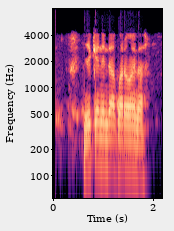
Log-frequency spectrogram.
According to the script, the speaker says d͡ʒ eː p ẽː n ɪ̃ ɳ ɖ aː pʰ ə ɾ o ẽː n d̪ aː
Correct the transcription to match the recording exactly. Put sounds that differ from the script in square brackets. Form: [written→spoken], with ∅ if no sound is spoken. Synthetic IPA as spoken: d͡ʒ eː [p→k] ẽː n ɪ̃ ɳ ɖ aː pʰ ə ɾ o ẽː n d̪ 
